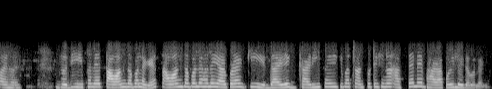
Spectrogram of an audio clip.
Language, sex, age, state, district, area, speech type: Assamese, female, 18-30, Assam, Udalguri, rural, conversation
